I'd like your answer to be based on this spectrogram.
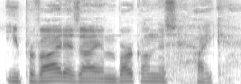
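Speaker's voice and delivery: loud, earnest prayer. Acted. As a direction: pray aloud with fervor. Spoken prayer for food and water.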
